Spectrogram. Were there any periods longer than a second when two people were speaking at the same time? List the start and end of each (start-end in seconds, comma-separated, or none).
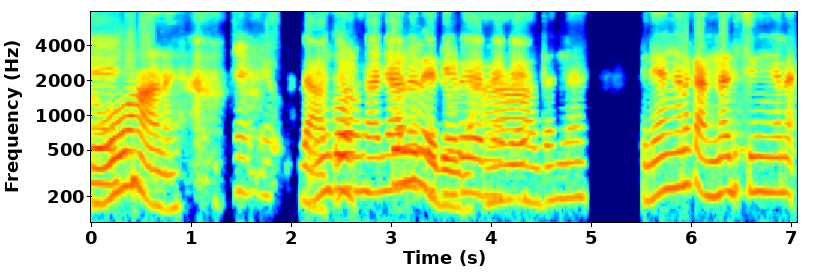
2.2-4.4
